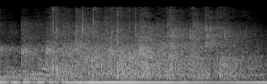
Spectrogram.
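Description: A church congregation at a Sunday worship service breaks into applause, a dense wash of clapping that swells and holds over a low steady hum, with voices mixed in.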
